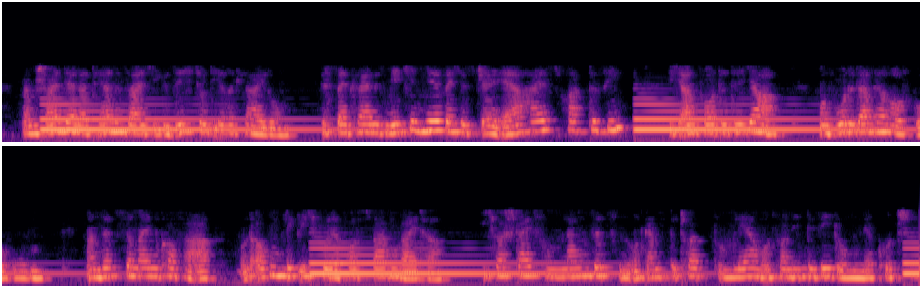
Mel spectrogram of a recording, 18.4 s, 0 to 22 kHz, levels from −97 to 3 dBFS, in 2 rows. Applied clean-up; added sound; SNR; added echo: none; Bass guitar; 3 dB; reverberation time 0.3 s.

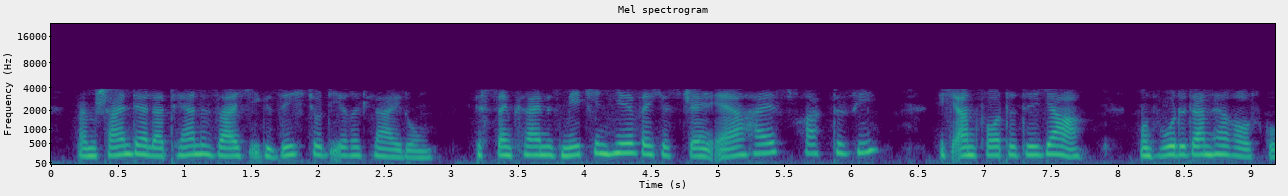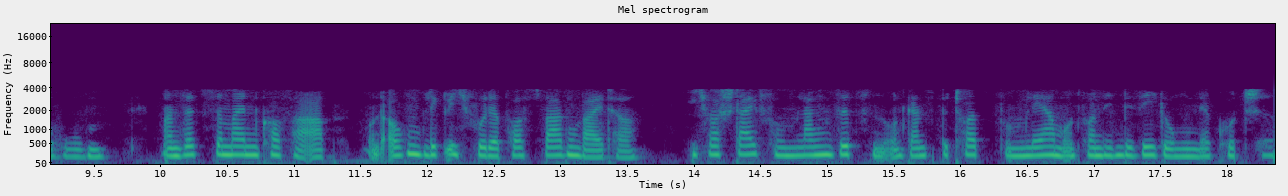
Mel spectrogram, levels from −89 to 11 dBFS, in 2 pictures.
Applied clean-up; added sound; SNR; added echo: none; none; none; none.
